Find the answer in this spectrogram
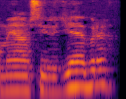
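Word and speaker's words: Mehun-sur-Yèvre: Ejemplo, este castillo, este château, de se pronunciaría algo como Meun-sur-Yèvre, eso aparece ilustrado en el libro, escrito Meun con H intercalada, Sur-Yèvre, con Y.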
